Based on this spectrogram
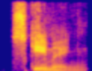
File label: "scheming", American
